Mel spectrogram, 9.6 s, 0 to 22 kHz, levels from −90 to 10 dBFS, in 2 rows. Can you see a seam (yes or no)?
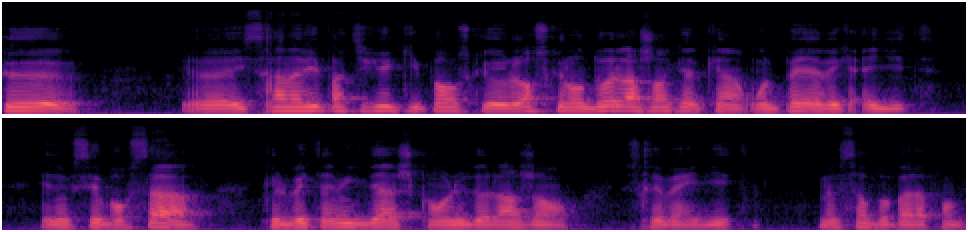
no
